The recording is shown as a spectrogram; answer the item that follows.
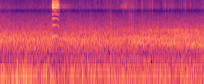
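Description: A single short, high-pitched squeak about a second in, over a steady outdoor background hiss and low rumble.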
